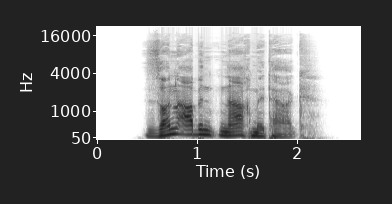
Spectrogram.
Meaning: Saturday afternoon
- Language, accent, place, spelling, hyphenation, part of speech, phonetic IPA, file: German, Germany, Berlin, Sonnabendnachmittag, Sonn‧abend‧nach‧mit‧tag, noun, [ˈzɔnʔaːbn̩tˌnaːχmɪtaːk], De-Sonnabendnachmittag.ogg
